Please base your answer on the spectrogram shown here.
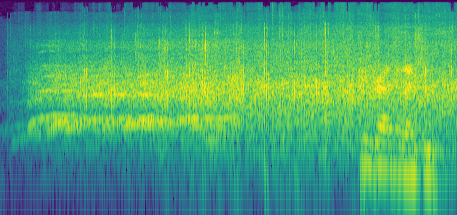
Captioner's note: audience cheers and applauds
